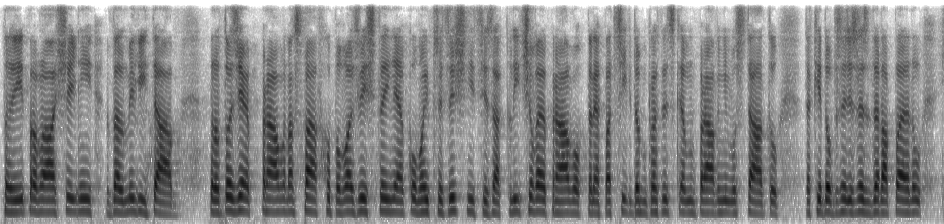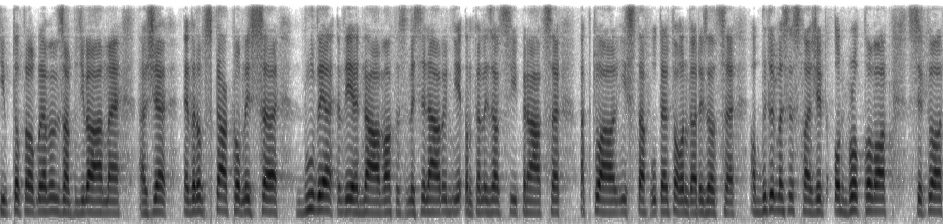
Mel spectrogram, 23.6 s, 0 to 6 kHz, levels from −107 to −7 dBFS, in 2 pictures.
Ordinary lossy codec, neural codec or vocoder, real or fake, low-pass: none; codec, 16 kHz, 1 kbps, FunCodec, trained on LibriTTS, 50 frames a second; fake; 5.4 kHz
